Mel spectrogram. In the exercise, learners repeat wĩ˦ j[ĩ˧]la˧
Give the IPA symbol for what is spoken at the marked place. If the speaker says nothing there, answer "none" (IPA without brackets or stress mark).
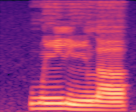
ĩ˧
